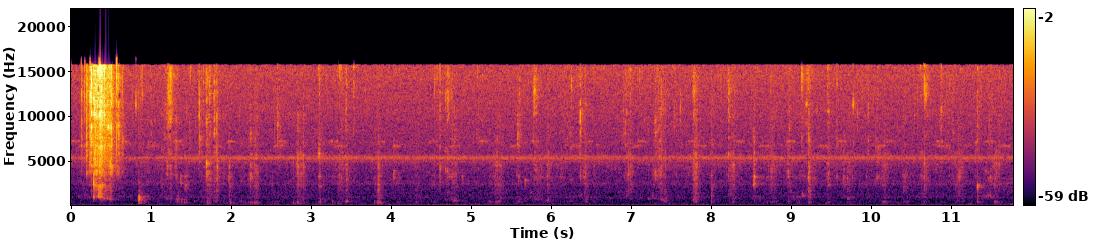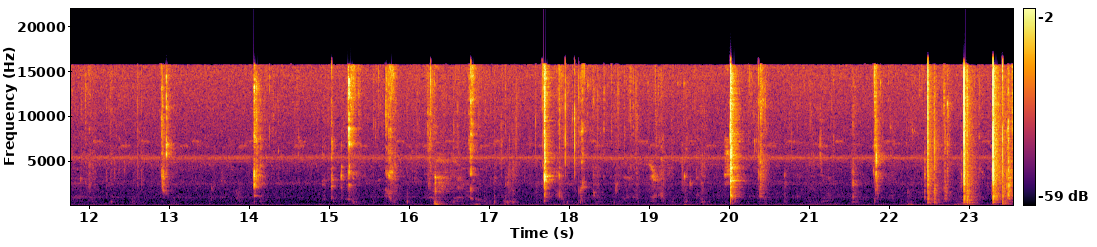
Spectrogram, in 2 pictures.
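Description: A person eating a taco: quiet chewing with scattered short crunches and clicks, more frequent in the second half.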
